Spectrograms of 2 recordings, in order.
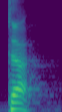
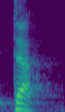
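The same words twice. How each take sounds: First: The words merge into a single syllable. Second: The words merge into a single syllable.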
